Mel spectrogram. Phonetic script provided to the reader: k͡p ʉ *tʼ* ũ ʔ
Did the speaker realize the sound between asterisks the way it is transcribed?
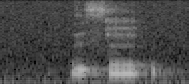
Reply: no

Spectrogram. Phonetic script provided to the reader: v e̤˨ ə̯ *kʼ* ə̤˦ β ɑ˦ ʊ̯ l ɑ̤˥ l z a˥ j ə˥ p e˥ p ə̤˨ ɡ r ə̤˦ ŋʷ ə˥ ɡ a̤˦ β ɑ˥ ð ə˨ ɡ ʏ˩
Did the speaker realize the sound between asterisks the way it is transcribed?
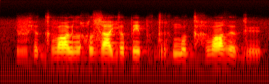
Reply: no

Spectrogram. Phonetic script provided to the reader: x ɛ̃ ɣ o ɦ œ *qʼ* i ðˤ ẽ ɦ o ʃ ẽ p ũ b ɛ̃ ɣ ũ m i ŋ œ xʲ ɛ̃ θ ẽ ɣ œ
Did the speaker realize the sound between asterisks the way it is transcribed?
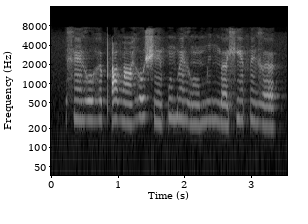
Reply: no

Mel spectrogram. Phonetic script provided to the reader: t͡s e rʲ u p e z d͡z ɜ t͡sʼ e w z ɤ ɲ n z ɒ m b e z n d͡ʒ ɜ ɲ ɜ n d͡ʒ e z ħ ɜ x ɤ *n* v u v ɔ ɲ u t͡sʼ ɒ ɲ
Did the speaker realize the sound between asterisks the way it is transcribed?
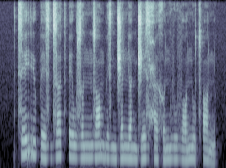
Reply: no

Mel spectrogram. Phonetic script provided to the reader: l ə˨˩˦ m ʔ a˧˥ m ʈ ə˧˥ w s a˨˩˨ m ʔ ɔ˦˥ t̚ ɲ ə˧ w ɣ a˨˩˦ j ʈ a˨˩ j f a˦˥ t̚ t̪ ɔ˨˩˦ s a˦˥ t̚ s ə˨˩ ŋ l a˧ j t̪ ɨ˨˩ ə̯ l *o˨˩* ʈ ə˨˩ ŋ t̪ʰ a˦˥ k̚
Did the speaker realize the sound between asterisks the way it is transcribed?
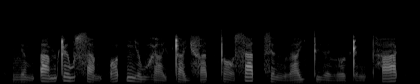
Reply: yes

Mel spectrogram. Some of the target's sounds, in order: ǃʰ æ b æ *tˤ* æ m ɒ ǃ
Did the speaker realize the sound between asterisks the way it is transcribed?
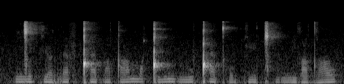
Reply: yes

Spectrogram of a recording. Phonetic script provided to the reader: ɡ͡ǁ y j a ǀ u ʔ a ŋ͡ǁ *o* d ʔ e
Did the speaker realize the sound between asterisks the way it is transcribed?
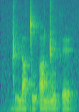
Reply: no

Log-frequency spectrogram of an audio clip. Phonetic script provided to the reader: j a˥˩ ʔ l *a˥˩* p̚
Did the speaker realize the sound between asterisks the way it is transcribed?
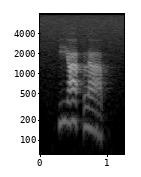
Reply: no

